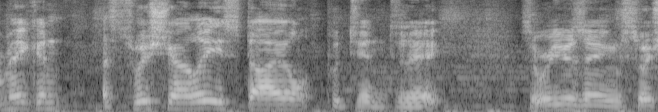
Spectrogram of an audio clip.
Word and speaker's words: poutine: because we're making another putin i'm doing another pretend video uh if you want to pronounce it poutine well that's not how it's pronounced but most people say it putin is what we're making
